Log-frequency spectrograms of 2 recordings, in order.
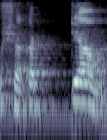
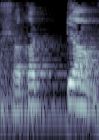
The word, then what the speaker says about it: शकट्यां: कृषकौ शकट्यां, शकट्यां शुद्ध उच्चारण, शकटी शकट शकट्यां, है ना, ऐसे शकट्यां याम।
